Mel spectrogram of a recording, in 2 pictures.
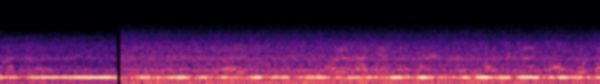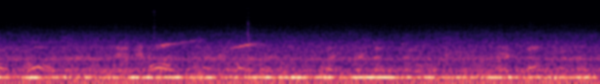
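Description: Fire engine running at the scene with a steady, even hum, over indistinct voices of firefighters talking.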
